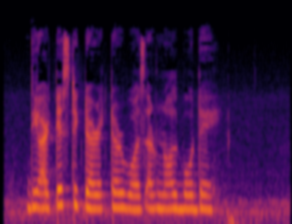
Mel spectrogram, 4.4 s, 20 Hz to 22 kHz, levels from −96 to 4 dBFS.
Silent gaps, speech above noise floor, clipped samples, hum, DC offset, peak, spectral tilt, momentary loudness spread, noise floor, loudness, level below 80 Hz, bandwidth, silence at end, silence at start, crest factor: none; 22 dB; under 0.1%; none; under 0.1%; -12 dBFS; -4 dB/octave; 16 LU; -51 dBFS; -30 LUFS; -56 dBFS; 14 kHz; 0.05 s; 0.05 s; 18 dB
